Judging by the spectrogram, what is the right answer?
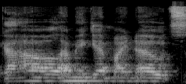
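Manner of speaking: put-on real deep voice of an older lady. Describing an older lady whose name they forget, deep older lady voice. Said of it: "she got that real that real like that real deep voice".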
